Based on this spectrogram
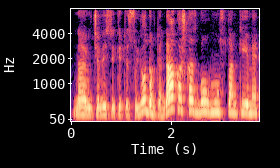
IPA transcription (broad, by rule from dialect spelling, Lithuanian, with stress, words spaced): ˈnɐ jɛʊ ˈt͡ʃʲɛ ˈʋʲɪˌsʲɪ ˈkʲɪˌtʲɪ sʊˈjʊdoːm ˈtʲɛn ˈdɐ kɐˈʃkɐs ˈboːw ˈmuːsʊ ˈtɐm kʲeːˈmʲeː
